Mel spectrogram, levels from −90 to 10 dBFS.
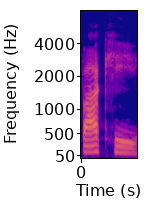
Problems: none marked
